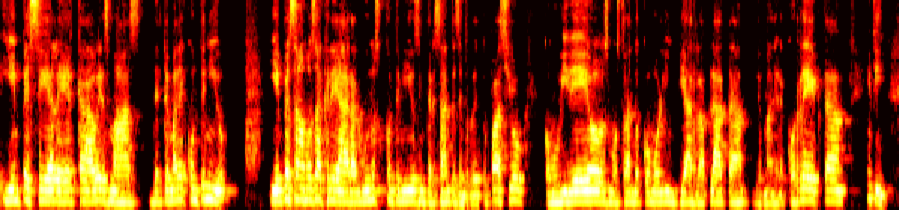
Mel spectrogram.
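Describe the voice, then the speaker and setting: A man in his thirties, a native Portuguese speaker with a Portuguese accent, giving an explanatory webinar talk to an audience over a video call. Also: on the high side. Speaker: guest speaker. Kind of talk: webinar presentation.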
